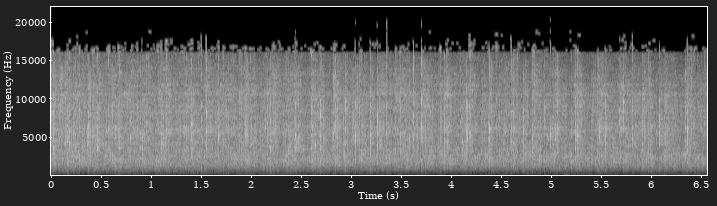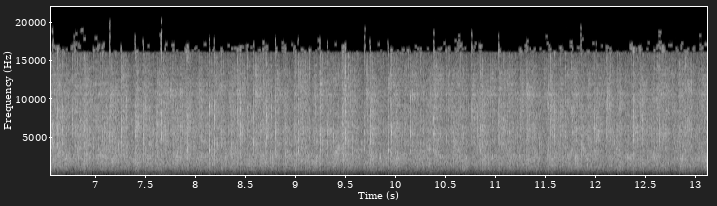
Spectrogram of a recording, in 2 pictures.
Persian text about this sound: حسین دست تو بیار بالا، یه کف خوشگلم بزن ببینم.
